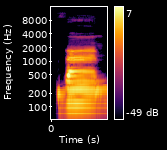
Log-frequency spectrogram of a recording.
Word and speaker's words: Worms: English speakers because uh it looks like worms to us like the little creepy crawly insects in the dirt uh but it's actually it's pronounced verm so when you hear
